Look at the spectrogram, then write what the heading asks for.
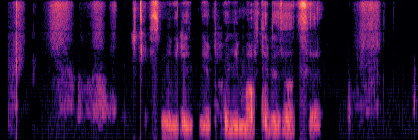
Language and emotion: Russian, neutral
